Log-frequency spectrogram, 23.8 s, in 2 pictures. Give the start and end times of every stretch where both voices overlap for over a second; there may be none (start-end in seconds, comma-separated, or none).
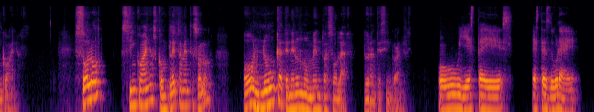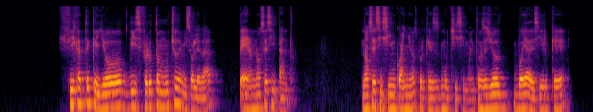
none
